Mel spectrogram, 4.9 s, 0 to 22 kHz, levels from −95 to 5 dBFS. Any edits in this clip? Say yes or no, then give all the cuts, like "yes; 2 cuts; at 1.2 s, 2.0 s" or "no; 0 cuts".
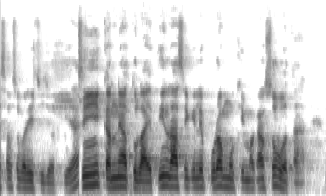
yes; 1 cut; at 1.2 s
